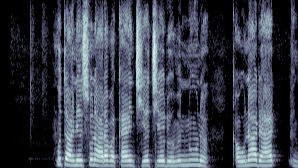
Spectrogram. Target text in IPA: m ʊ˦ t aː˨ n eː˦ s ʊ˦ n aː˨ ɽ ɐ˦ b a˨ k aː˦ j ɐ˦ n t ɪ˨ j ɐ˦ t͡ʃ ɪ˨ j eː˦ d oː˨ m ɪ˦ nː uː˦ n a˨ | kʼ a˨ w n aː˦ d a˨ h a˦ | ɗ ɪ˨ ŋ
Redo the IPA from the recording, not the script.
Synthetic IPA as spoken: m ʊ˦ t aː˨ n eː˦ s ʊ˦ n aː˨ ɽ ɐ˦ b a˨ k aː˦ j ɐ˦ n t͡ʃ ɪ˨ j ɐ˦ t͡ʃ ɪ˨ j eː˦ d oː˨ m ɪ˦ nː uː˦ n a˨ | kʼ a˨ w n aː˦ d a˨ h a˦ | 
